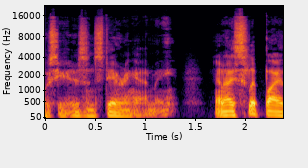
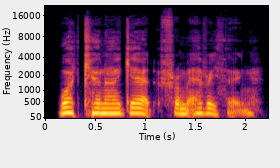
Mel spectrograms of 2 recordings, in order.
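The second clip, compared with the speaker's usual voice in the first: female character voice; 9 semitones higher than usual. A narrator's reading. Narrator voicing girlfriend's question.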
